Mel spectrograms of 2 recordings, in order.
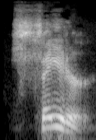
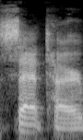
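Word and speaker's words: satyr: out to be as as how do you pronounce it saer Sater Sader yeah Sader not sat not saer not satire but seder who is H H half man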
